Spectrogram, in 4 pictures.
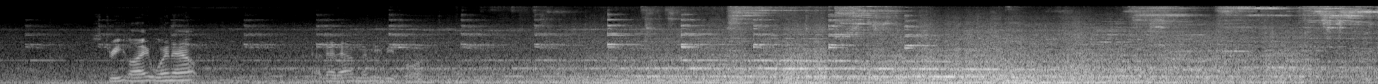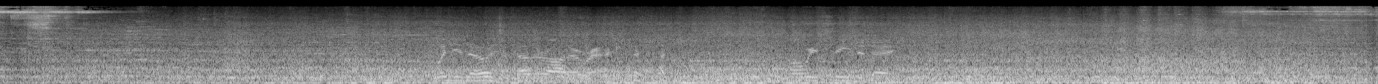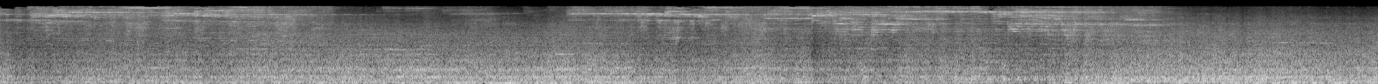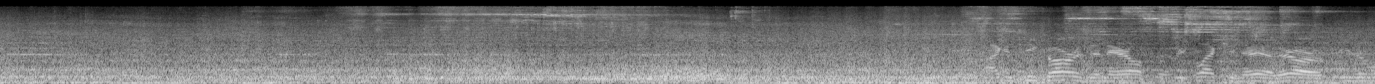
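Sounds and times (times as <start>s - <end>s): freight cars rumbling and rattling: 3.0s - 55.0s
high-pitched wheel squeal: 11.0s - 15.3s, 33.2s - 39.3s, 50.8s - 55.0s.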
